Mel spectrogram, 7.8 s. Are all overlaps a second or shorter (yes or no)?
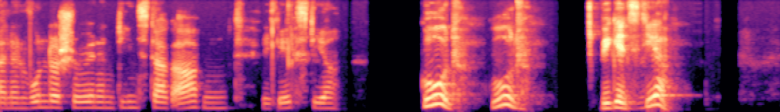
yes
